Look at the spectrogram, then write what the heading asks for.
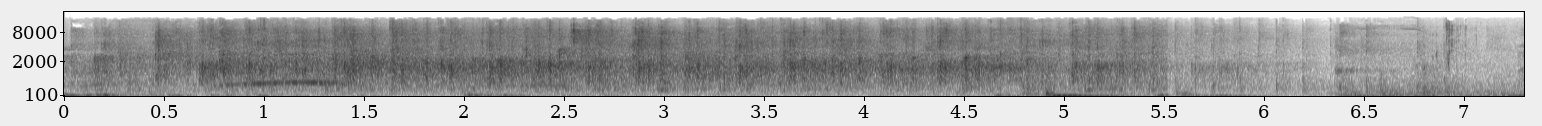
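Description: A crowd applauds steadily for a musical act just introduced on a live radio show, a dense wash of clapping that holds for several seconds before thinning out, with a few faint voices and whoops mixed in.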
